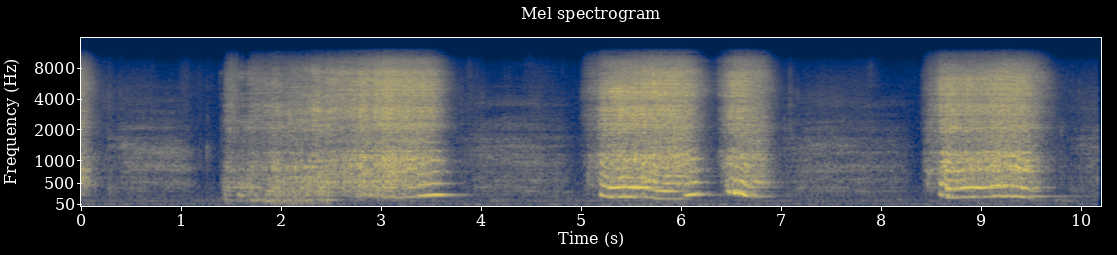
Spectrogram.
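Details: Sneezes and first nose blows of the day: several loud prolonged forceful air blasts with brief voiced endings, quieter breathing between, honking with little mucus; sneezing.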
